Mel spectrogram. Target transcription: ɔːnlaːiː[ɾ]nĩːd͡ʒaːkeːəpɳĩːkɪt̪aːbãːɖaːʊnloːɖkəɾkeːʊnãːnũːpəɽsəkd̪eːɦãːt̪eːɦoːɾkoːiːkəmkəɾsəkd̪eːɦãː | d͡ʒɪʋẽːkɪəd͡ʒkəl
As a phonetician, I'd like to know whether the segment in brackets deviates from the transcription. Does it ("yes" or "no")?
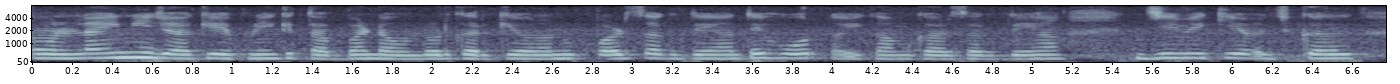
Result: yes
